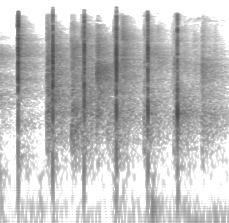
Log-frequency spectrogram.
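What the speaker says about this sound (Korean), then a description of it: "박수 한번 합시다." Seven sharp, evenly spaced claps ring out in a church congregation during a sermon, quiet and somewhat distant, each a crisp separate smack at a steady rhythm.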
